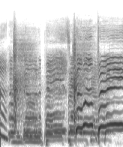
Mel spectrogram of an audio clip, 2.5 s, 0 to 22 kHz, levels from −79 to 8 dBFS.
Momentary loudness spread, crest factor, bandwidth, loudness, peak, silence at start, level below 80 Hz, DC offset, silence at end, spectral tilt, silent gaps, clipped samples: 9 LU; 14 dB; 14.5 kHz; -15 LUFS; 0 dBFS; 0 s; -58 dBFS; under 0.1%; 0 s; -2.5 dB/octave; none; under 0.1%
